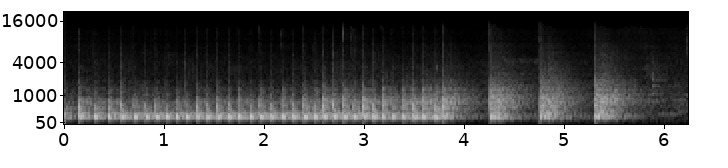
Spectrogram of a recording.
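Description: Large wooden log drum struck with a wooden pole: a fast, even roll of about ten strokes a second, each with the same low wooden tone, for almost four seconds, then three single strokes. It is sounded as a call to a meal.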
